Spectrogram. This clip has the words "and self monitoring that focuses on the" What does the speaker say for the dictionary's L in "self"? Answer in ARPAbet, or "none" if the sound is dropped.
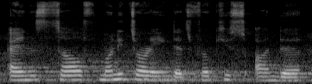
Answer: L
